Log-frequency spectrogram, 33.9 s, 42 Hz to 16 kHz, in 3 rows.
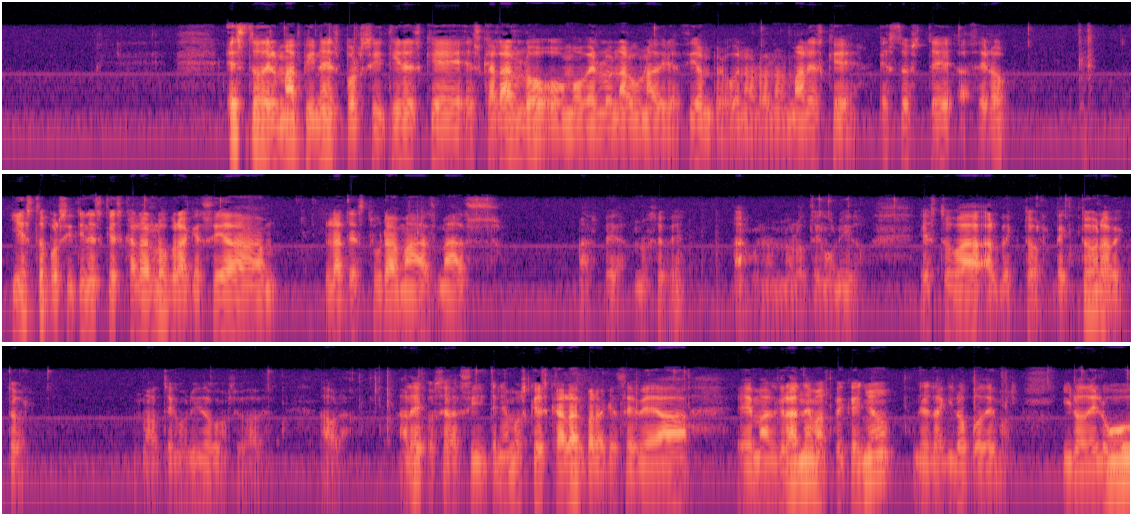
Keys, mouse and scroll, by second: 2.4 click, 3.3 middle click, 6.6-7.7 drag, 9.7-12.4 drag, 12.8-16.2 drag, 20.2-22.0 drag, 23.3-25.3 drag, 26.6 middle click, 27.4-29.3 drag, 32.4 middle click, 33.5 click.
